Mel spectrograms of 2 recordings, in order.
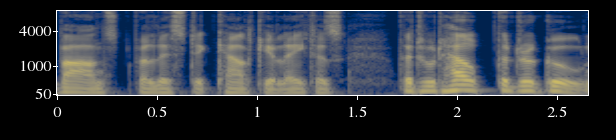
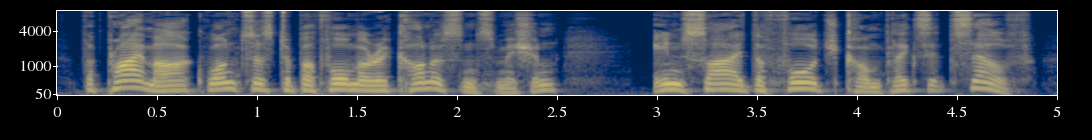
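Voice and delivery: higher-pitched squad commander's voice; brief the men in a raised character voice; narrator's higher voice for an officer; Nemiel; 7 semitones higher than usual. Acted.

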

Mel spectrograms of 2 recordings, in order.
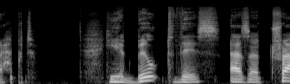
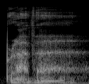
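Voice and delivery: breathy whispered taunt; villain whispering to his brother; 8 semitones lower, 9 dB quieter than usual. A narrator's reading. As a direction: drop to a menacing whisper.

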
